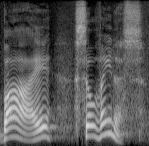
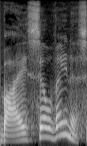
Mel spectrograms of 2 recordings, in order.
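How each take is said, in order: First: Slow reading. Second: Said in the usual way. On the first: Shown as a demonstration. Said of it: "Verse twelve". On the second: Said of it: "So, at this point".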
